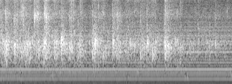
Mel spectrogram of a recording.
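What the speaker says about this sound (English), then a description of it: "Give them a big round of applause." An audience at a financial inclusion forum claps in a sustained round of applause over a steady electrical hum in the room, moderately loud and even throughout.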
